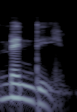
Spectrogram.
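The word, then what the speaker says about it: Mehndi: It's a Mendy. It's actually misspelt in Kingdom Death. It should be M-E-H-N-D-I, but it's spelled M-H-E-N-D-I, You've seen them before.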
